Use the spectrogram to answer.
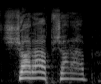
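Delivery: high, strained "shut up" yelled back at his mom; mock yell. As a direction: snap it like a fed-up son.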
